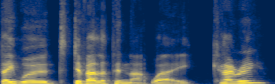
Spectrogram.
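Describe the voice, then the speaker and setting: A woman's voice: medium pitch, animated, a little slow, fairly bright tone. A woman hosting a panel discussion, speaking in an encouraging, appreciative way to her guests. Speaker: host and interviewer.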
